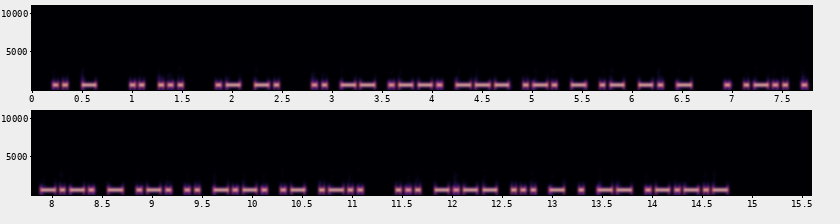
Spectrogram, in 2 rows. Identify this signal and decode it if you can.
Morse code, heard as a keyed tone, about 25 wpm, 700 Hz. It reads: IT IS AN IMPORTANT ELECTRICAL SYSTEM.
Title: Sentences from Top 1000 Words - Review Part 6 - 25wpm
